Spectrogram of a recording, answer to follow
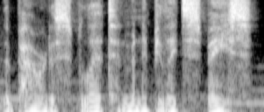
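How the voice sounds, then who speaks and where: A man playing a calm, steady, earnest young hero in a video game, level-headed and serious. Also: deep voice, moderate pace, creaky, over music. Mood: thoughtful.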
